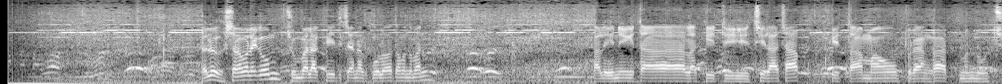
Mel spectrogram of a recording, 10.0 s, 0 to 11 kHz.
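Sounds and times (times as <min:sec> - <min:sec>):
diesel truck engine rumbling: 0:00.1 - 0:10.0
high-pitched steady beep: 0:00.1 - 0:10.0.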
